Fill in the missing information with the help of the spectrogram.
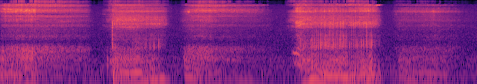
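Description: Repeated rough, rattling snores during sleep, some louder than others, at roughly two-second spacing with quieter breaths between. Ordinary snoring.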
